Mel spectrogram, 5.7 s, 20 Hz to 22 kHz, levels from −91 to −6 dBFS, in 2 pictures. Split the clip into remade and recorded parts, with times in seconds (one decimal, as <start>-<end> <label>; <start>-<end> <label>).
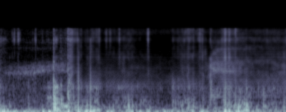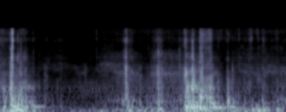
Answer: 0.0-0.7 recorded; 0.7-5.7 remade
